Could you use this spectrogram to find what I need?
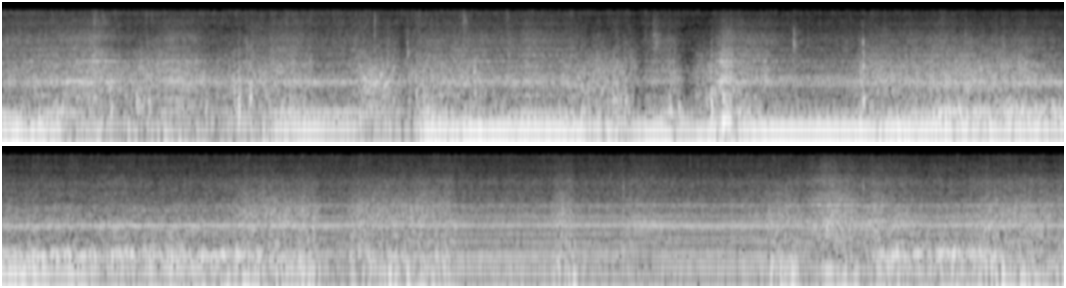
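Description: A car engine hums steadily as a car drives over rough ground.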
